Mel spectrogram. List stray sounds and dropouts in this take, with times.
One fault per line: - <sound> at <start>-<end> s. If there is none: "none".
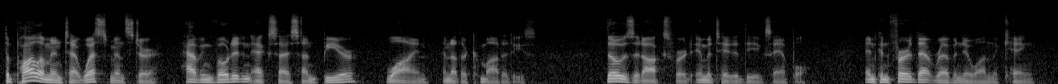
none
